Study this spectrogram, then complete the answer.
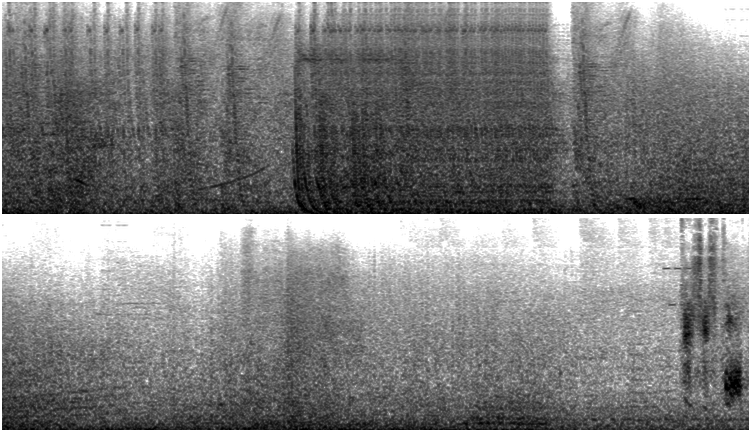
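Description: Heavy starship weapon fire and explosions from a space battle in Star Trek Online, dense and loud throughout with a sharp burst of blasts early on, then rumbling combat that thins out near the end, with a voice speaking over it.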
